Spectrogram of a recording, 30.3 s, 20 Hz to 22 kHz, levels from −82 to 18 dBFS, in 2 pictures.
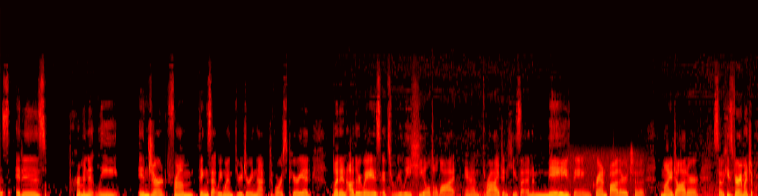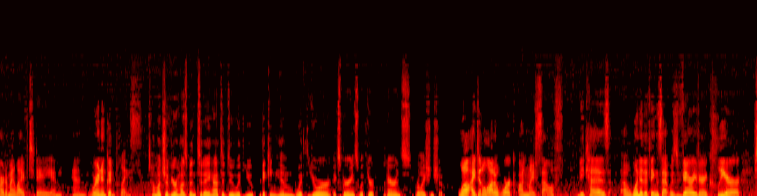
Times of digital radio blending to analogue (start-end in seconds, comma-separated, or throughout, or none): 11.03-13.06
